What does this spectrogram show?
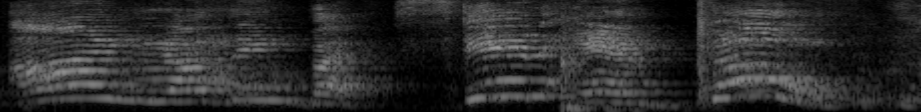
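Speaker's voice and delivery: high, loud, slow wail; hammed-up wail. To the banker, a hammed-up high wail. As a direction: wail it melodramatically. Woman wails her plight.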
